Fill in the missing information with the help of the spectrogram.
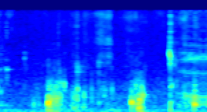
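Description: Someone takes a quiet sip of a drink, with a few soft, wet mouth clicks and swallows spread over a couple of seconds, no talking.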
